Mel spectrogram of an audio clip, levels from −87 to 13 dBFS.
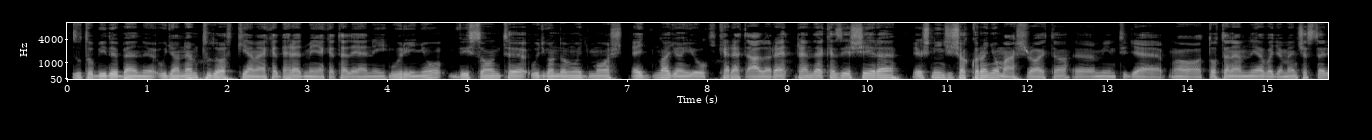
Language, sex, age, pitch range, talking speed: Hungarian, male, 20-39, 100-115 Hz, 140 wpm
